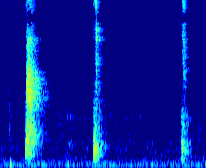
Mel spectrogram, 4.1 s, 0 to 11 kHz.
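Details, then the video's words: A 5 3/4-month-old Chihuahua puppy, described as anxious, gives three short, sharp barks spaced about 1.5 seconds apart, the first loudest, in a quiet indoor room with faint low background hum. "5 3/4 month Chihuahua: why you are so anxious?"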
